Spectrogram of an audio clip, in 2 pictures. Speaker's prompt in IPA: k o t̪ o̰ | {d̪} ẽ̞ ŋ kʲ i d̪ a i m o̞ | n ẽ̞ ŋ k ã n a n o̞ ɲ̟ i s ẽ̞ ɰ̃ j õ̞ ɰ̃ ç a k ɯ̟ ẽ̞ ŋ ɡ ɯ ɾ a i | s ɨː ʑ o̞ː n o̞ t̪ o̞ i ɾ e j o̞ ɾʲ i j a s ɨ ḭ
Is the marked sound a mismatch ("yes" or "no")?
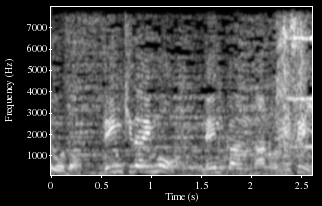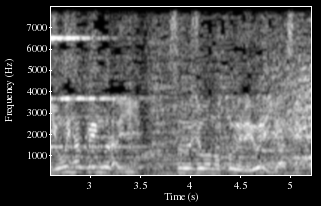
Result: no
